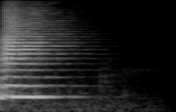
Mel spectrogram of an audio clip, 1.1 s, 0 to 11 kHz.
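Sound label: French Horns stops, E3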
